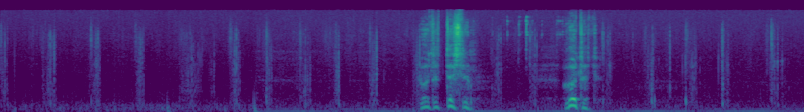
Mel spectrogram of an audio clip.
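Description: A horse's hooves thud softly on packed snow.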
